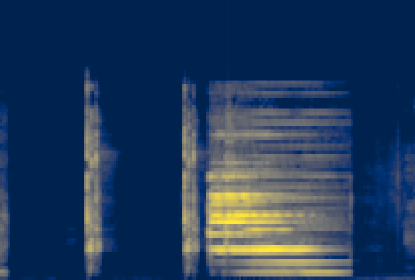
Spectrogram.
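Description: Subscribe-button animation sound effect: two short mouse clicks about a second apart, then a bright notification-bell chime that rings for about a second and a half.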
